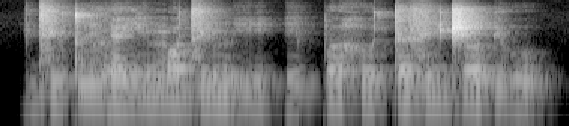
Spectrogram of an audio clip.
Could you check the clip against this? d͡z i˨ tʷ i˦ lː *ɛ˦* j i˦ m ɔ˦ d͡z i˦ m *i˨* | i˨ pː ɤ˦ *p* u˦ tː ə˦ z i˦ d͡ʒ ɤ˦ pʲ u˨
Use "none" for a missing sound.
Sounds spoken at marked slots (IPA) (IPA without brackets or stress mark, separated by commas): ɛ˨, i˨, h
